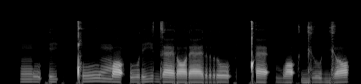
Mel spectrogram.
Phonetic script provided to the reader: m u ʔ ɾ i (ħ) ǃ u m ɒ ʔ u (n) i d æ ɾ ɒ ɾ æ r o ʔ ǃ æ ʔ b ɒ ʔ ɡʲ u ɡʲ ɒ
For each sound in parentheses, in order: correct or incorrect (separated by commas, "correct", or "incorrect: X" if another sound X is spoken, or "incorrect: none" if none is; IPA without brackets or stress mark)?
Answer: incorrect: ʔ, incorrect: ɾ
